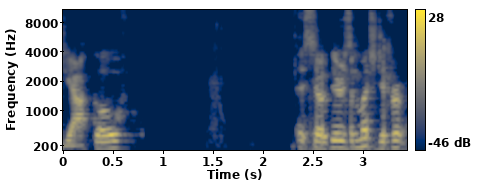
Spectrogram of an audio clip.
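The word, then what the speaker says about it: יעקב: how that's pronounced and then Jacob is Yakov so there's a much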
